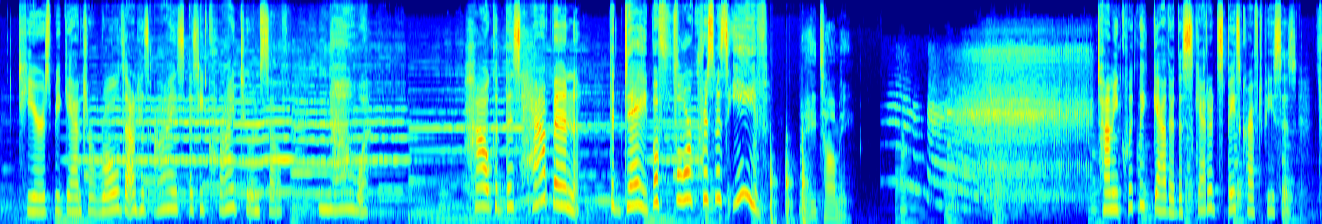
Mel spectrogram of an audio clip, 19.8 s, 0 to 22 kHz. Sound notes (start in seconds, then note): 11.4 knocking on door; 13.2 door creaking; 13.3 suspenseful music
